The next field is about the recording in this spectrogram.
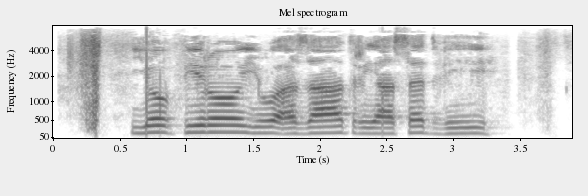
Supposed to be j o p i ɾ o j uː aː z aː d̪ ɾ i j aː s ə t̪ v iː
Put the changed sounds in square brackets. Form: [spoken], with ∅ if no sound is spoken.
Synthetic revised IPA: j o p i ɾ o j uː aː z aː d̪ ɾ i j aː s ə t̪ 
